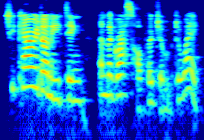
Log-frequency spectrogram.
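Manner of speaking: ordinary delivery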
